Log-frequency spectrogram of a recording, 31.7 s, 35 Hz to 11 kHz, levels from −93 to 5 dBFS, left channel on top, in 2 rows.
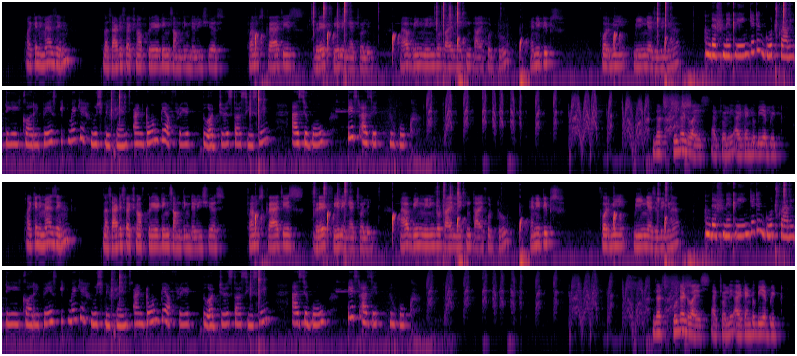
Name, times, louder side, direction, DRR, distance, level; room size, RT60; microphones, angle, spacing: voice 1, 0.5-1.4 2.0-4.4 4.9-7.4 7.9-10.1 10.5-11.2 11.9-13.5 20.0-20.1 28.3-28.6 28.9-31.3, right 3 dB, 50° right, 1.4 m, -47 dB
sound 1, 5.0-5.3 6.3-6.6 7.6-7.9 9.0-9.4 10.2-10.5 12.2-12.3 13.2-14.3, right 3 dB, 70° right, 2.1 m, -45 dB
Tick, 5.2-24.8, left 9 dB, 70° left, 1.4 m, -53 dB
voice 2, 14.0-21.2 21.6-24.2, left 1 dB, 20° left, 1.4 m, -44 dB
Scratching (performance technique), 24.3-25.2 25.4-26.2 26.5-26.6 26.9-28.8 29.1-29.6, left 6 dB, 40° left, 1.3 m, -55 dB
21.5 x 9.1 x 4.3 m
head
